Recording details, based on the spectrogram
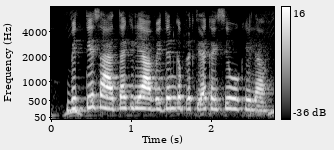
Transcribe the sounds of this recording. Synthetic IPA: ʋɪt̪ːjəsɐɦaːjt̪akelieaːʋeːd̪ənkapɾɐkɾɪjakɐɪseɦokʰeːla̰ː

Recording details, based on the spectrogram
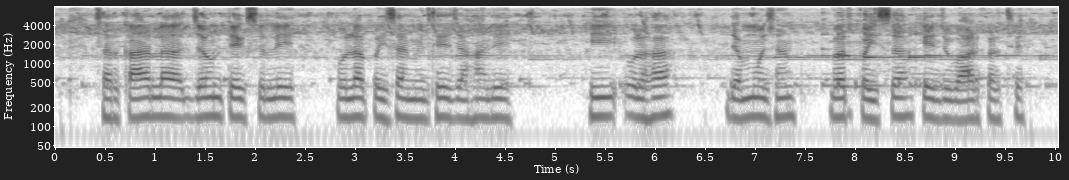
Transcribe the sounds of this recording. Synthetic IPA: səɾkaːɾlad͡ʒəʊnʈeːksle | olapəɪsamɪlt̪ʰed͡ʒəɦãle | ɦiolɦə | d͡ʒəmːod͡ʒʱən | bəɾpəɪsaked͡ʒʊɡaːɽkəɾt̪ʰe

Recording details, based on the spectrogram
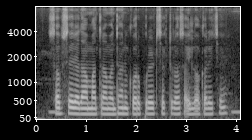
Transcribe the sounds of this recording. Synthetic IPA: səbʱsed͡ʒad̪amat̪ɾamed̪ʱənkɔɾpoɾeʈsekʈəɾəsa̰ɪlɔ̰kəɾɛt͡ʃʰɛ

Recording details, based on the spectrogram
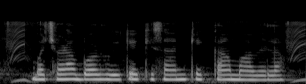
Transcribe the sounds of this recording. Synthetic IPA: bət͡ʃʰɽabəɽ̤ɦoːikekɪsaːnkekaːmaːweːlaː

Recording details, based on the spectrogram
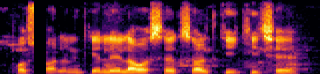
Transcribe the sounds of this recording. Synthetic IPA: pəspalənkelela̰bəsjəksəɾt̪̚ʰkikit͡ʃʰɛ

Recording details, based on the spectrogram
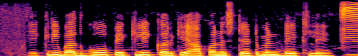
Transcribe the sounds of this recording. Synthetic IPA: eːkɾibaːd̪ɡoːpeklikːəɾkeʔaːpənsʈeːʈmẽɳʈ̚ɖeːkʰleː

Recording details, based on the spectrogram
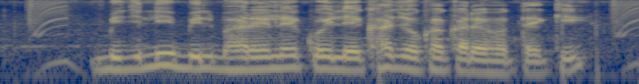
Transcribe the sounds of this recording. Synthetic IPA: bɪd͡ʒlibɪlbʱəɾelekoːileːkʰad͡ʒoːkʰakɐɾeɦoːt̪eɦɛkiː

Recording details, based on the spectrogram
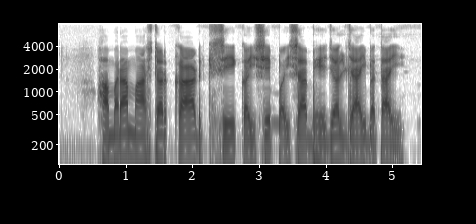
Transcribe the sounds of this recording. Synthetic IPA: həmɾamasʈəɾkaɾɖsekəɪsepəɪsabʱed͡ʒəld͡ʒaibət̪ai

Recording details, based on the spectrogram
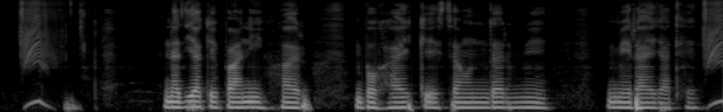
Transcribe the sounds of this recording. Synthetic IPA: nɐd̪ijakepaːnihɐɾ | bʊɦaːekesəmʊ̃nd̪əɾmẽ | mɪɾaːed͡ʒaːt̪ʰeː

